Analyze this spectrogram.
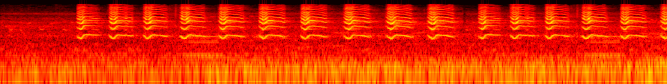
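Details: Female black-throated laughingthrush calling to stimulate males to sing: a fast, steady series of about fifteen bright, rich-toned notes, each with a quick bent inflection, repeated roughly four times per second over a faint low hum.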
